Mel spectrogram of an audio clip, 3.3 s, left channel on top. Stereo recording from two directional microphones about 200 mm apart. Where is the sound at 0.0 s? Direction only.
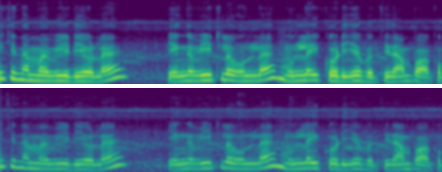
35° left (ahead or behind).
